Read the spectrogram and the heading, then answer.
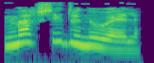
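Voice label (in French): "marché de Noël", French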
